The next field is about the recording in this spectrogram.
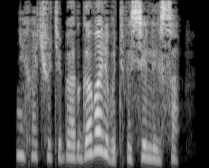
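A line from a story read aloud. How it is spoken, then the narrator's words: Quick whisper. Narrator (Russian): быстро прошептала Захарра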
